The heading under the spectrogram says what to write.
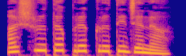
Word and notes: ಅಶ್ರುತಪ್ರಕೃತಿಜನ: kannada

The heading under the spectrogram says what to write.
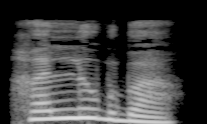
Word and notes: ಹಲುಬು: Kannada

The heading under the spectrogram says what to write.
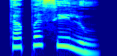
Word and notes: ತಪ್ಸೀಲು: tapsīlu

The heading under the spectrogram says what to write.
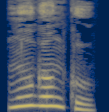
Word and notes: ಮುಕ್ಕೊಂಗು: mukkongu

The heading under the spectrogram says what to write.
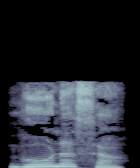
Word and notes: ಘೋಣಸ: ghōṇasa

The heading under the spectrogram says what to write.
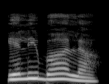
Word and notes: ಎಲಿಬಾಲ: kannada; elibāla

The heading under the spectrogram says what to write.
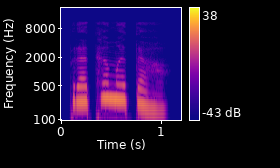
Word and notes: ಪ್ರತಿಮಾತು: prati mātu

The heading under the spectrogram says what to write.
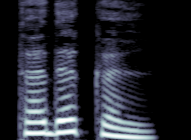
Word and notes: ತದುಕಿಲು: Kannada

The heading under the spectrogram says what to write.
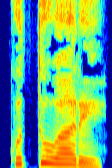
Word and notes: ಕೆತ್ವಾರಿ: ketvāri

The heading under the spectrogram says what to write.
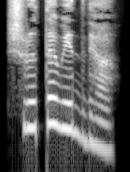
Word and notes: ಶ್ರುತಿವಿದ್ಧ: Kannada

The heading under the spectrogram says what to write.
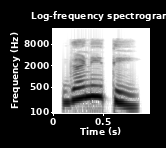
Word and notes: ಗಣಿತ: kannada

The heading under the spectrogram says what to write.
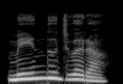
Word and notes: ಮೇಂದುಜ್ವರ: mēndu jvara

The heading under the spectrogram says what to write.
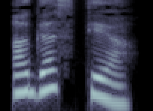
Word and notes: ಅಗಸ್ತ್ಯ: agastya

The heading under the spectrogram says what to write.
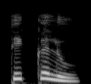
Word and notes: ತಿಕ್ಕಲು: tikkalu; Kannada

